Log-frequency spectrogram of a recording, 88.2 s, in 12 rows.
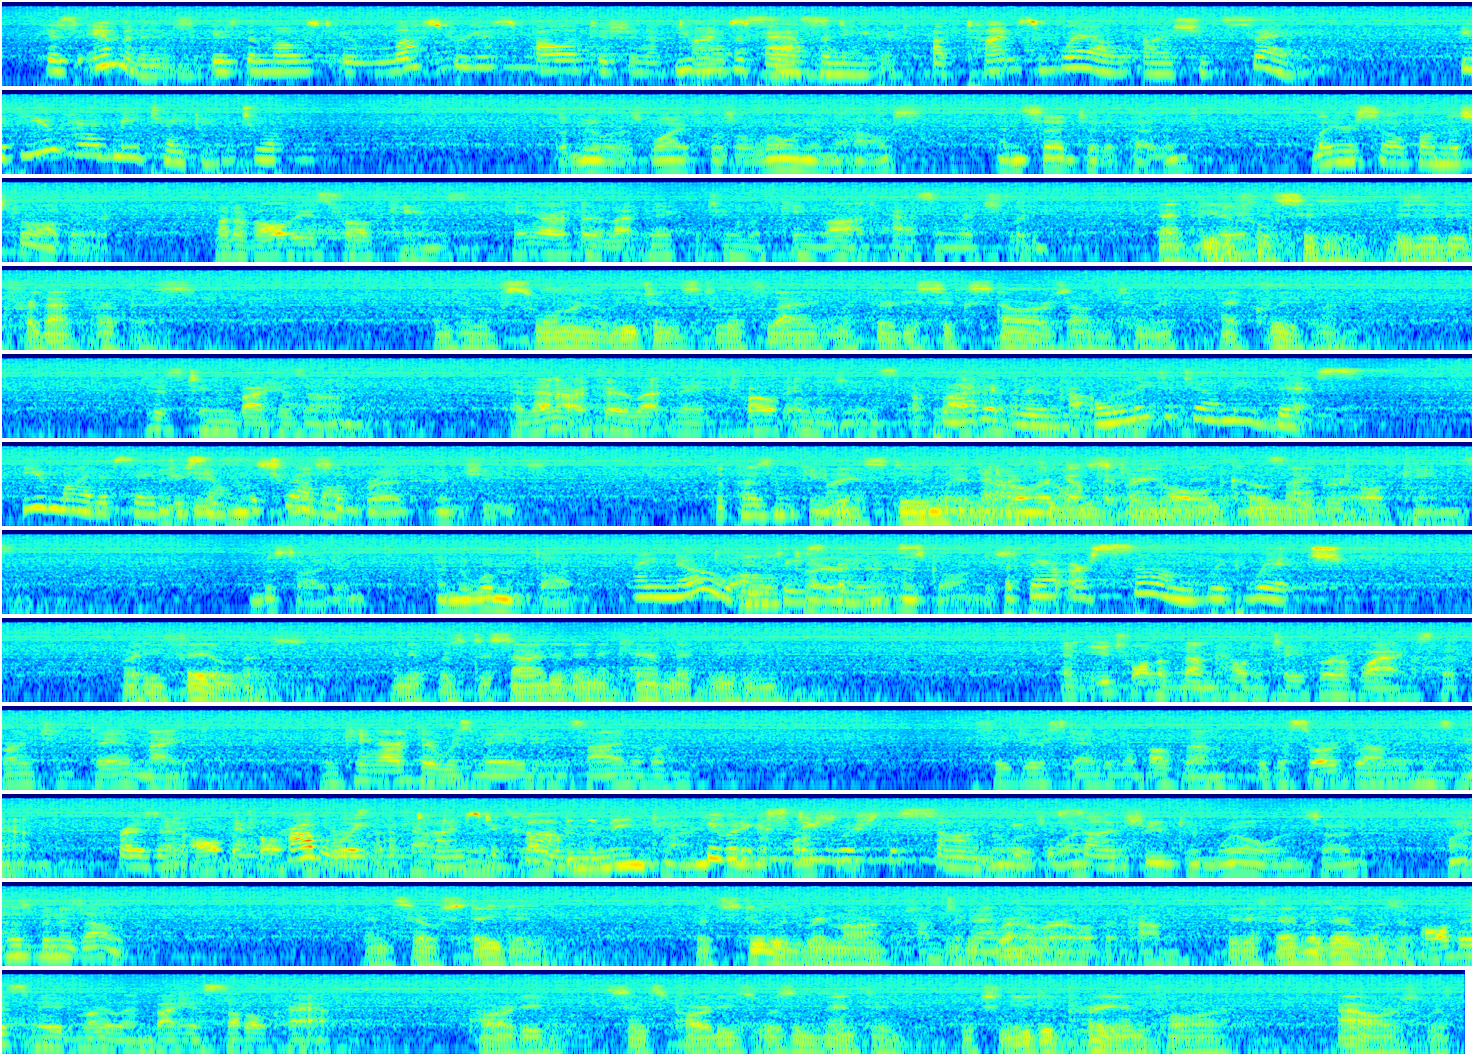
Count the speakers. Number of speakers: five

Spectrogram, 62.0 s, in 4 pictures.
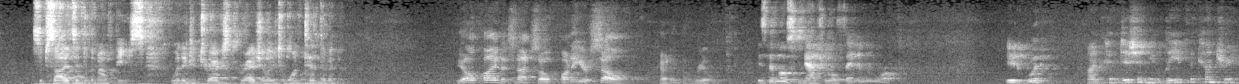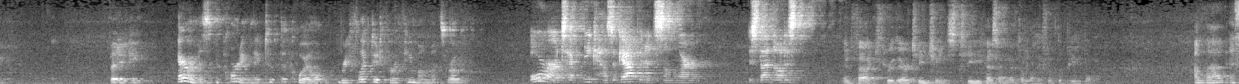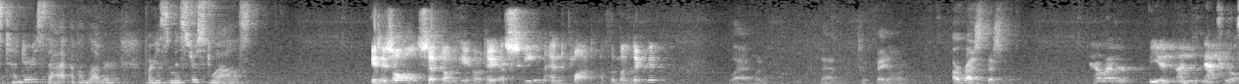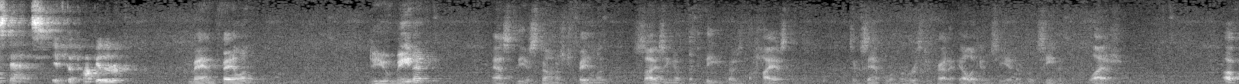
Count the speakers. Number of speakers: nine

